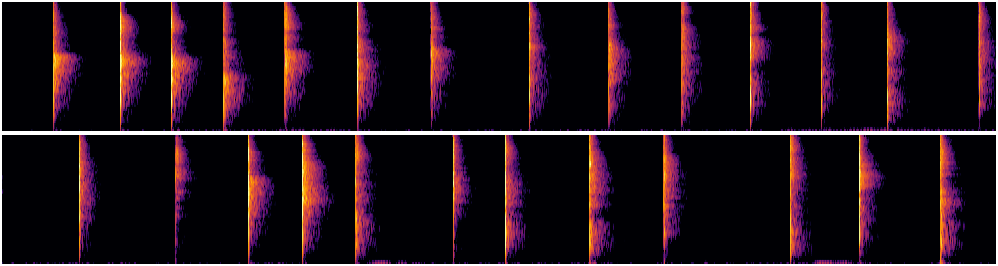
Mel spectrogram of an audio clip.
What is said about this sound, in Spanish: ¿Cuántos están contigo? Aplaude por cada uno de ellos.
